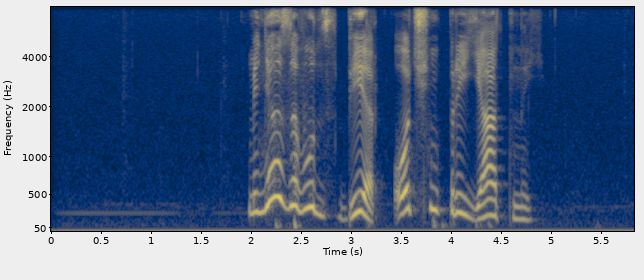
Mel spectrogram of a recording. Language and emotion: Russian, positive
